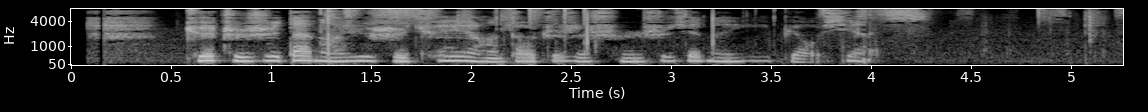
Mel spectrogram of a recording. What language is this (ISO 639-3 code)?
zho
